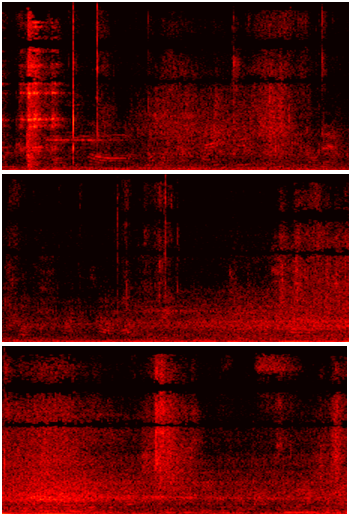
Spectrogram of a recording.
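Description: Low, indistinct voices in the room over a steady low hum, with a few faint clicks near the start.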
